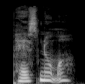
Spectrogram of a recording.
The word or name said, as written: pasnummer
